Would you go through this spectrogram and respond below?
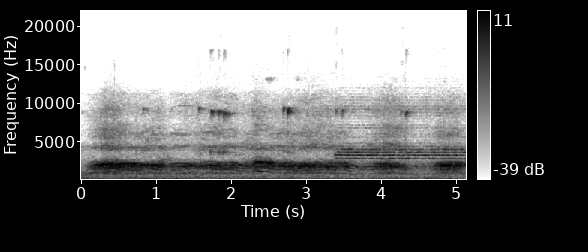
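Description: Crows caw repeatedly on a cold winter morning in Delhi, their harsh calls rising in bursts over a constant outdoor hum of other birds and distant ambience, with no talking.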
